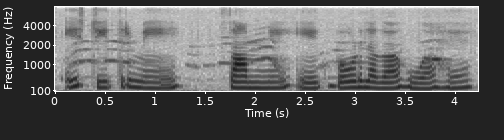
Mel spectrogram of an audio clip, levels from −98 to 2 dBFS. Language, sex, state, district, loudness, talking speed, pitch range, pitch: Hindi, male, Uttar Pradesh, Shamli, -18 LUFS, 125 wpm, 205-245 Hz, 215 Hz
